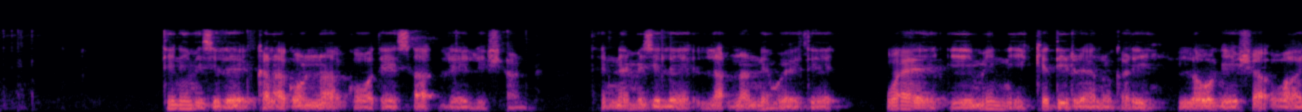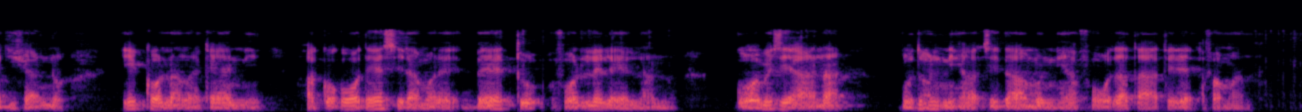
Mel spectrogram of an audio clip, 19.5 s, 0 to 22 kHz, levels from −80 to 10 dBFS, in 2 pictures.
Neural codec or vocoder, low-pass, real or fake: vocoder, 22.05 kHz, 80 mel bands, HiFi-GAN; 7.2 kHz; fake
